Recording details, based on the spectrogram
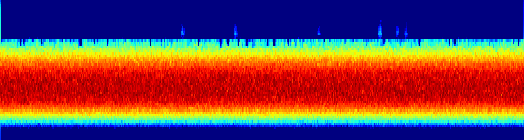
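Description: Steady, high-pitched hiss with no breaks, a simulated cicada-like tinnitus sound.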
